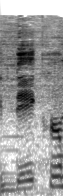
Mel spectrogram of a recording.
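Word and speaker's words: Dacre: role was won by daker Montgomery and yes that's how you pronounce his name acre with a D in front this film marks the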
